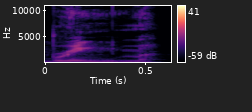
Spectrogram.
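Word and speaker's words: bream: even know them fish it's spelled b-r-e-a-m like brim but my mother um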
